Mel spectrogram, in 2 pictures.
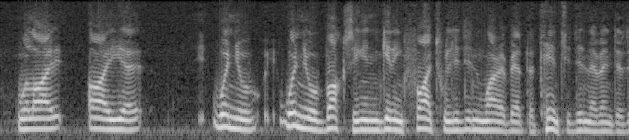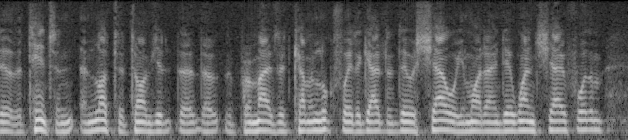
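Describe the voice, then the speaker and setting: Speaking at a very fast pace with an Australian accent, a man uses a fairly high pitch and fairly even intonation. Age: 70s. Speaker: retired boxer. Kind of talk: interview reminiscence. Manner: halting, with many restarts.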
